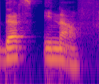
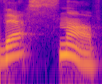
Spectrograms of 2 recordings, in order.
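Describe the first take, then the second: First: The first vowel of enough is pronounced. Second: The first vowel of enough is dropped.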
